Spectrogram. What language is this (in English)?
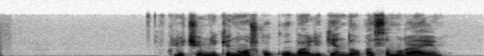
Russian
